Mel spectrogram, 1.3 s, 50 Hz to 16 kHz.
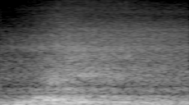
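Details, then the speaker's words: Alfa Romeo 155 V6 just received for restoration, restarted several times after new petrol: short rev blip, note wavers unevenly instead of clean; rough running, owner suspects ignition coils or spark plugs, unconfirmed. "great but the engine is not working correctly maybe it's just ignition coils or spark plugs but it's not smooth"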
